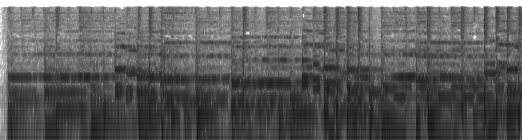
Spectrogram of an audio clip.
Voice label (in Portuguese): ao profissional, masc; Telemensagens; Convites e Agradecimentos; Telemensagens 2017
